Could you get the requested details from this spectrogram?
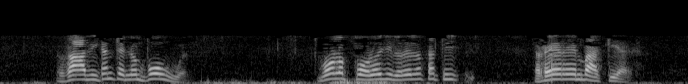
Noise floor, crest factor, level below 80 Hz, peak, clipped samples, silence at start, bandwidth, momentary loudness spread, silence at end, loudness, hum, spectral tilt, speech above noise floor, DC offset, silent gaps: -48 dBFS; 20 dB; -46 dBFS; -8 dBFS; under 0.1%; 0 s; 4 kHz; 24 LU; 0.55 s; -25 LUFS; none; -9 dB/octave; 23 dB; under 0.1%; none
